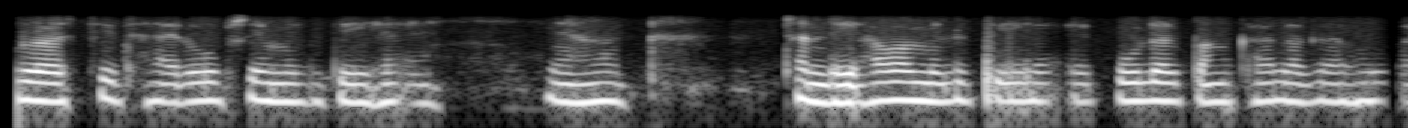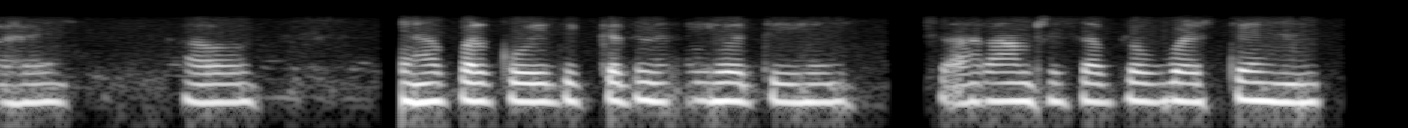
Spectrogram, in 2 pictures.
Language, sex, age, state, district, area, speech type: Hindi, female, 45-60, Uttar Pradesh, Pratapgarh, rural, conversation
